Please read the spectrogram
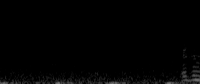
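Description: Faint low rumble of wind buffeting the microphone outdoors, with small irregular bumps. Near the end a man's voice starts on a long, drawn-out word.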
